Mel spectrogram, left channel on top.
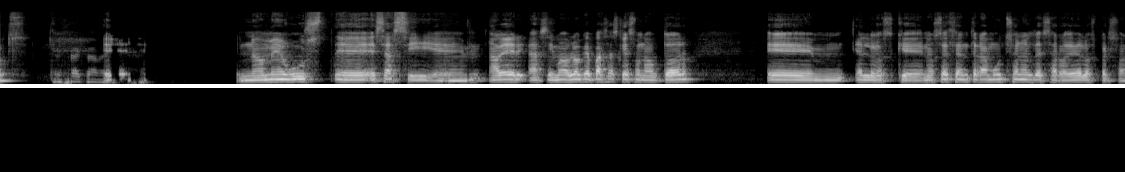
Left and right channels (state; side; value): silent; right; digital silence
